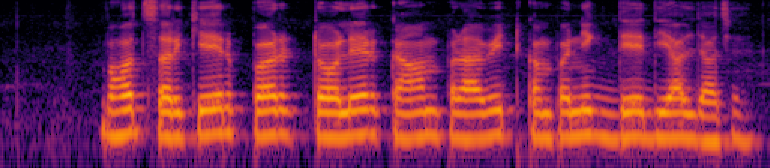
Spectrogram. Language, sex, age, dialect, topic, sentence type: Magahi, male, 18-24, Northeastern/Surjapuri, banking, statement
